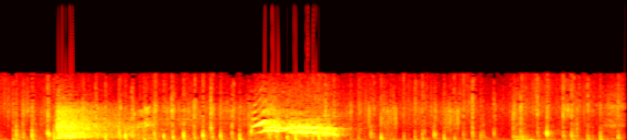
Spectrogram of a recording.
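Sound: galloping horse hooves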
